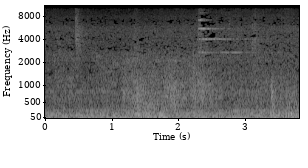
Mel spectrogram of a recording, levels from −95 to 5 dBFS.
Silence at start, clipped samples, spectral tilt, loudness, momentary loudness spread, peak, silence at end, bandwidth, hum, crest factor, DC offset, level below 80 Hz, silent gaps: 0 s; under 0.1%; -4 dB/octave; -40 LUFS; 6 LU; -24 dBFS; 0 s; 10.5 kHz; none; 14 dB; under 0.1%; -44 dBFS; none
